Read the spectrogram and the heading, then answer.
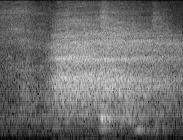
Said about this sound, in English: Are you ready? Big deep breath.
